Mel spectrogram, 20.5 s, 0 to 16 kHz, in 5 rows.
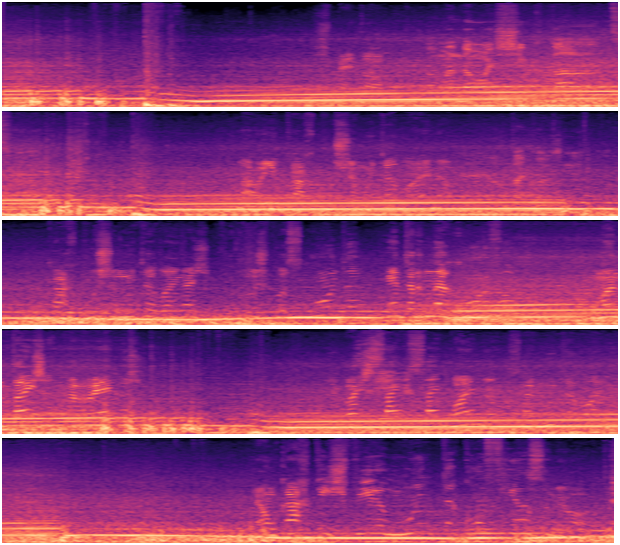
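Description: Opel Corsa OPC's 1.6 turbo four-cylinder engine heard from inside the cabin with its exhaust cut-out open, pulling through the gears. The engine note climbs and drops at each change, about a second in, near five seconds, near fourteen seconds and again near eighteen seconds, and holds steadier in between.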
